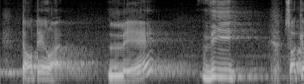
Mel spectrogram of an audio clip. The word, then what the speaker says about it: Levi: É como se fosse Levi Y daí no final, tá? Como fosse colocar, fosse transliterizar para o português, colocaria L-E-V-I-Y. Que seria a pronúncia, seria o quê? Levi.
